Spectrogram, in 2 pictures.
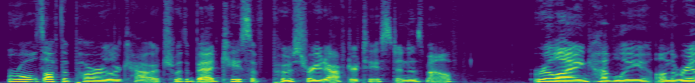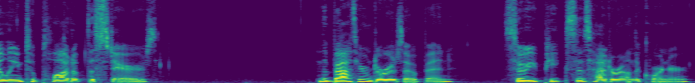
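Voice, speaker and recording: Creaky-voiced woman narrating a story. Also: on the low side, fairly even intonation, measured pace. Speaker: audiobook narrator. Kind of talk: expressive scripted fan fiction narration.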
